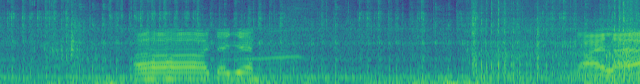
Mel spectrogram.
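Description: A small motorbike engine revs in short, high bursts.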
